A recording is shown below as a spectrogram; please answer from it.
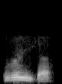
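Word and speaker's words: Hrusa: H-R-U-S-A, so it's pronounced Rusa.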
